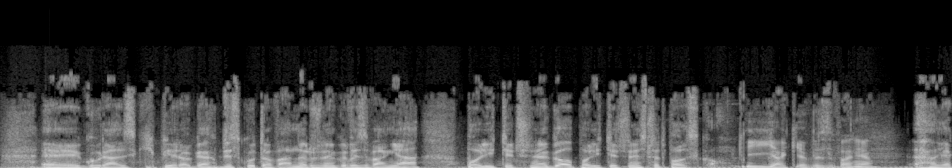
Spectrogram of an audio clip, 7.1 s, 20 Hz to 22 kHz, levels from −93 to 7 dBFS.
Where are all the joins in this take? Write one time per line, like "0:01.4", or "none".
0:01.6
0:02.6
0:04.8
